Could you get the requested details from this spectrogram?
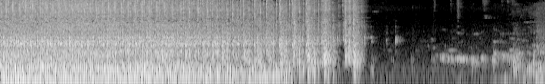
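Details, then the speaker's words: Dongfeng single-cylinder diesel, hand-crank started after replacing the cylinder head gasket and bearings (earlier a water leak and rough running): fast, even chugging at about four beats a second, steady and crisp, then winds down; runs healthy. "Nah, oke, sudah hidup guys, sekian dos."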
